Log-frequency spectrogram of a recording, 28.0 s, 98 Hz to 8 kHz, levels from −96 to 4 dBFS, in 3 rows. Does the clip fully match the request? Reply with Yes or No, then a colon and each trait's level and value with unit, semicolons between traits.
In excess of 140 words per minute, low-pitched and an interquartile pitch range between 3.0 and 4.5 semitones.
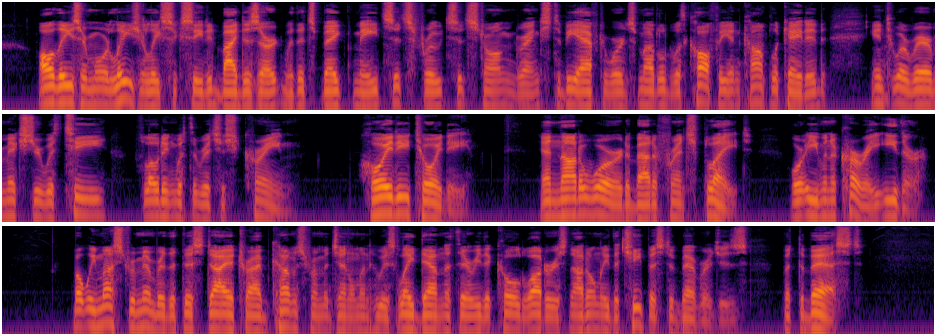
No: average, 175 wpm; low, 110 Hz; narrow, 2.4 semitones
